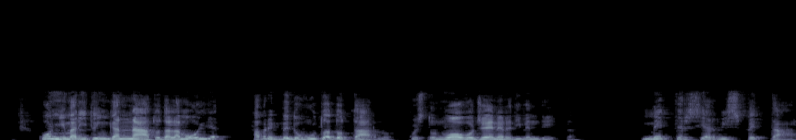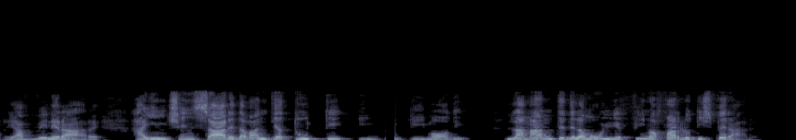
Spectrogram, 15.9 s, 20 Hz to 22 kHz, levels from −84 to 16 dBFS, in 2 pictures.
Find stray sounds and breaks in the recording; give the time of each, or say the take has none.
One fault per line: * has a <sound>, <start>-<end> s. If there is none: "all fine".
* has a dropout, 11.8-11.9 s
